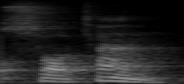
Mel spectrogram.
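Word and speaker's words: שטן: La palabra Satán en el hebreo se pronunciaría como Sotán, como si fuera A-S-A-W, Sotán, con una terminación en M.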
